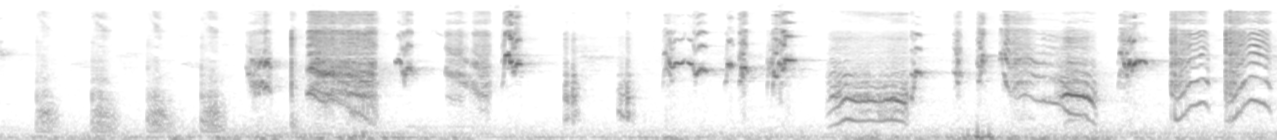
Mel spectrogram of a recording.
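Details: Javan myna, a caged bird kept singing day and night for use as a master and trigger for other birds; rasping squawks, clicks and downward-sliding whistles mixed in an uneven, busy sequence with faint background hum.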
